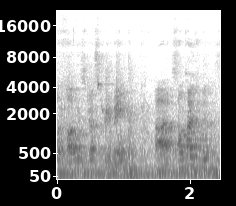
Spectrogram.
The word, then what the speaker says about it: JSTDRMN: got just streams oh yeah just streams it's just streaming that's how that's how you pronounce it um as a basic overview what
